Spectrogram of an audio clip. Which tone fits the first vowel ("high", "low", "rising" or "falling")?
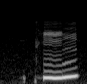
rising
